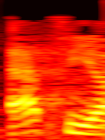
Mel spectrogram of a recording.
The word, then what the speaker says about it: Apphia: Notice also in verse 2, he addresses Apphia, I should say, that's how you pronounce that, and Archippus.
